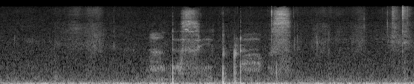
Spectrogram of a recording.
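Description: A woman whispering in short breathy phrases, with a few soft clicks and rubbing from latex-gloved hands moving together.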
